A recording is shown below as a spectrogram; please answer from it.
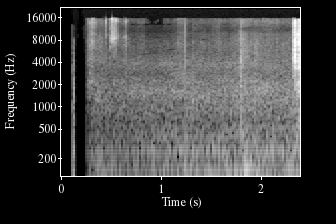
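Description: Low rumble of a car heard from inside the cabin, growing gradually louder, after a single brief click at the very start.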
